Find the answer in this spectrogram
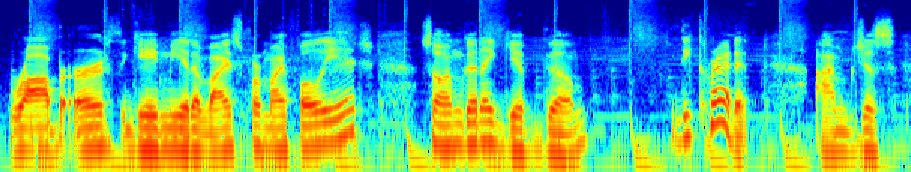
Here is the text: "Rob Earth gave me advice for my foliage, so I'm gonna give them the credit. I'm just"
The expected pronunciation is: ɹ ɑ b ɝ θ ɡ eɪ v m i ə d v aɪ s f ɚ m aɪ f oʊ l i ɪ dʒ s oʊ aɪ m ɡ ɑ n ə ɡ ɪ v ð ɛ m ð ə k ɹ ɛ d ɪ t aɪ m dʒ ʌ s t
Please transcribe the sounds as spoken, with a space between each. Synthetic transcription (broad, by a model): ɹ ɑ b ɝ θ ɡ eɪ v m i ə d v aɪ s f ɚ m aɪ f oʊ l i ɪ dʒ s oʊ aɪ m ɡ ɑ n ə ɡ ɪ v ð ɛ m ð ə k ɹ ɛ d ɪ t aɪ m dʒ ʌ s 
